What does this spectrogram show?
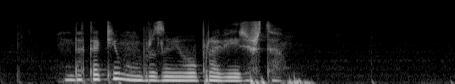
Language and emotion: Russian, neutral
